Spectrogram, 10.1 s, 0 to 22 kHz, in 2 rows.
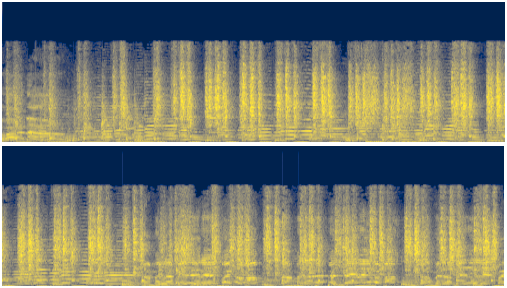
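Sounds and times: bass line: 0:00.0 - 0:10.0
melody instruments: 0:00.0 - 0:10.0
rattling hand percussion: 0:00.0 - 0:10.0.

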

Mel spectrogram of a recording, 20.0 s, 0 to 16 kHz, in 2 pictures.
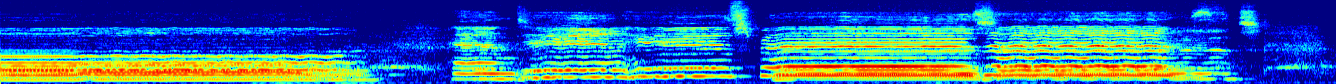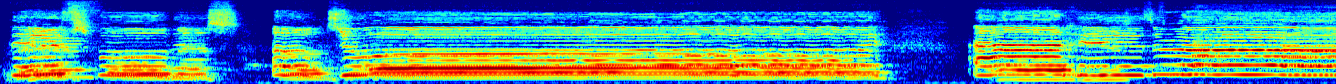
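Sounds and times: people singing unaccompanied: 0:00.0 - 0:20.0.

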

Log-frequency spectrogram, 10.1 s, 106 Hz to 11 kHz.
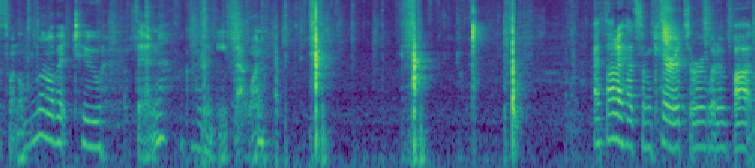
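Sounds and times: knife striking cutting board: 0:04.1 - 0:04.5.

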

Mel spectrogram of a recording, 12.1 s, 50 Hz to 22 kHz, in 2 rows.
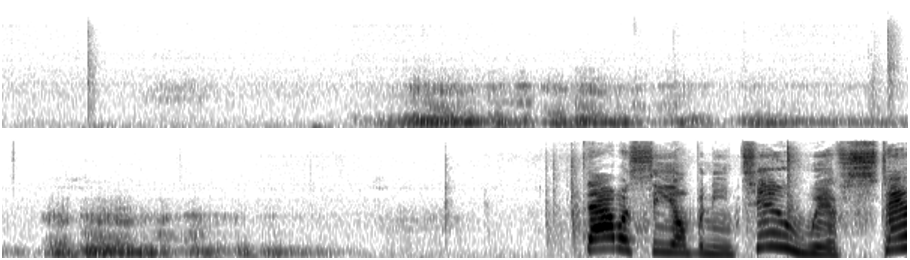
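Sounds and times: lion roaring: 0:02.4 - 0:08.4
lion growling: 0:02.4 - 0:08.8.

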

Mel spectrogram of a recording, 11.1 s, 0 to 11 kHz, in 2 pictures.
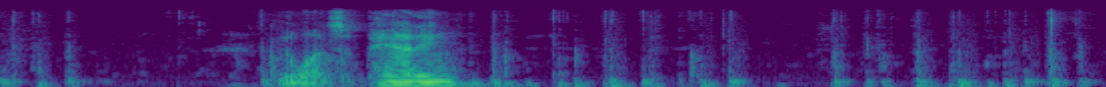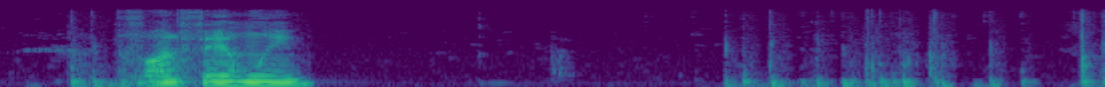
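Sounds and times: typing on computer keyboard: 0:00.0 - 0:06.2, 0:09.1 - 0:11.0.

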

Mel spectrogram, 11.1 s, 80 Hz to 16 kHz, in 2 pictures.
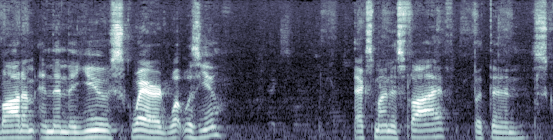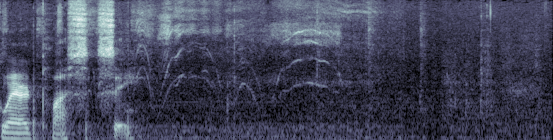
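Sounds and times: faint high squeaks: 0:06.9 - 0:09.4.

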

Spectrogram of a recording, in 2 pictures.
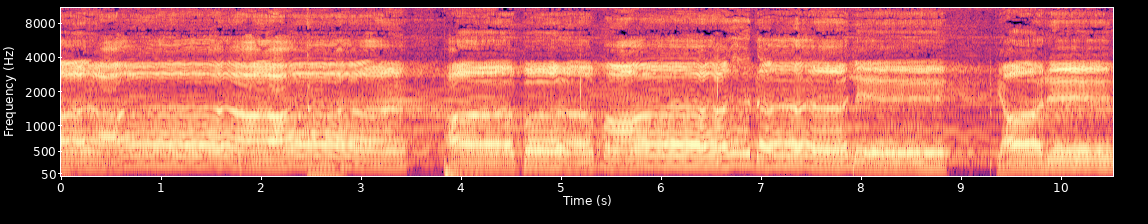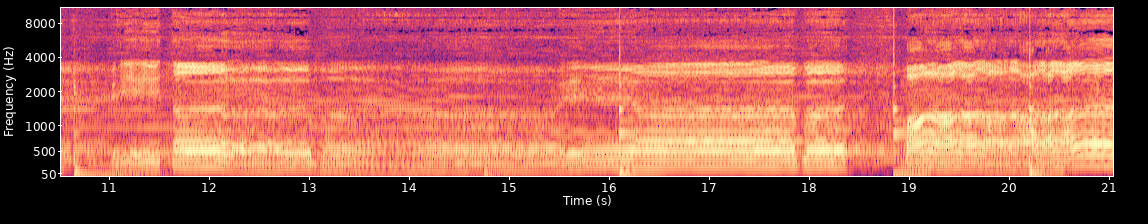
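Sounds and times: man singing wordless phrases: 0:00.0 - 0:21.0.

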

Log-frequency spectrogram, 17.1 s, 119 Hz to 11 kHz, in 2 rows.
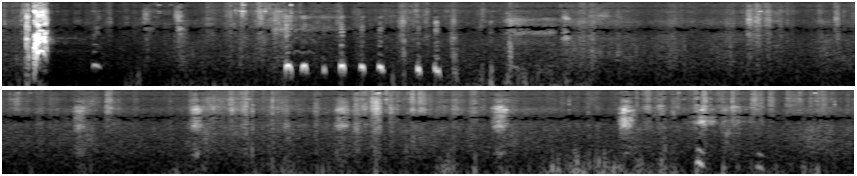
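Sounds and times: snow crunching: 0:05.6 - 0:13.9.

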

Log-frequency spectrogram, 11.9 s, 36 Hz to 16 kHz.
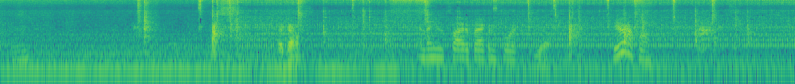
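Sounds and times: steady low hum: 0:00.0 - 0:11.9.

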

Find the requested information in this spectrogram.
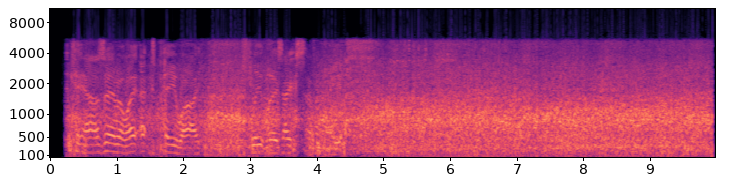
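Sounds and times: car overtaking: 0:00.2 - 0:09.9
road noise: 0:00.2 - 0:09.9
wind rushing: 0:00.2 - 0:09.9.

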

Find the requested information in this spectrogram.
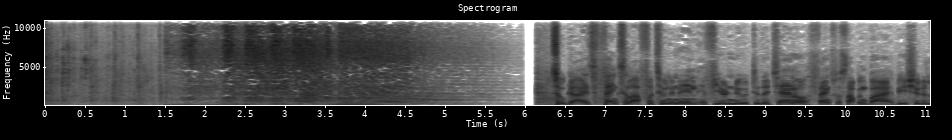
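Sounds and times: rushing noise: 0:01.5 - 0:05.9
car engine starting and revving: 0:01.5 - 0:06.0.

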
